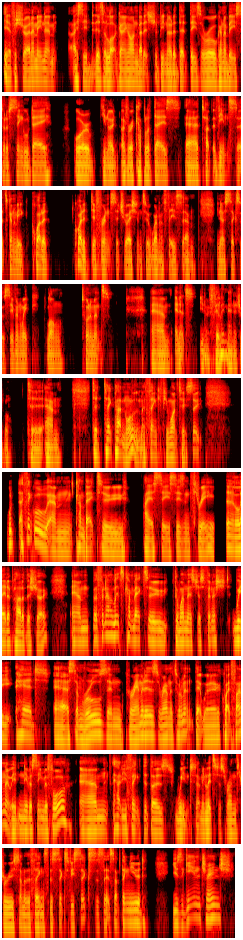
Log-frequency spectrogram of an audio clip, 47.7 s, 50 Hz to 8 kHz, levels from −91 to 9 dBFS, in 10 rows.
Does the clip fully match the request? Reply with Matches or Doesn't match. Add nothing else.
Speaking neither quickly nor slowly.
Doesn't match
